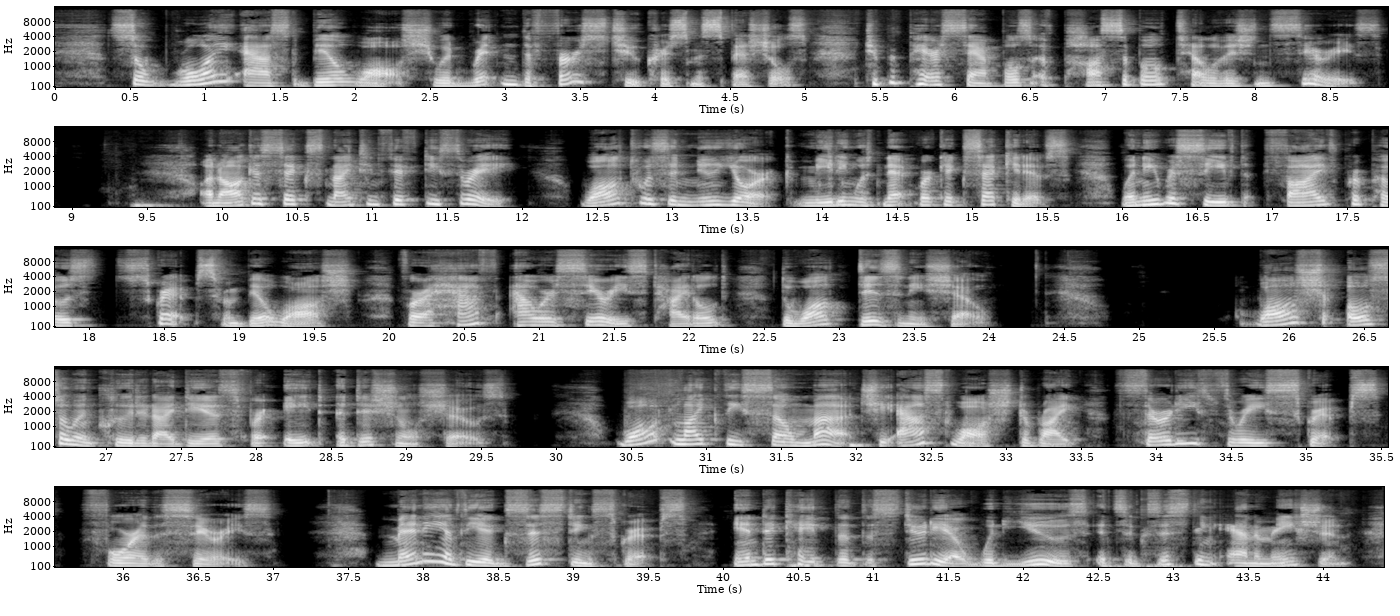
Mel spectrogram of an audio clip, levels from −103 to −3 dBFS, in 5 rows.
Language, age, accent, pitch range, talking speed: English, 50-69, American, 125-185 Hz, 120 wpm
